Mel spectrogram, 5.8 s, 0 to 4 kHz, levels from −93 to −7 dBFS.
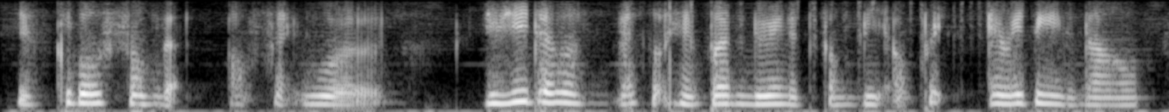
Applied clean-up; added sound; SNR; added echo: neural separator model SepFormer WHAMR!.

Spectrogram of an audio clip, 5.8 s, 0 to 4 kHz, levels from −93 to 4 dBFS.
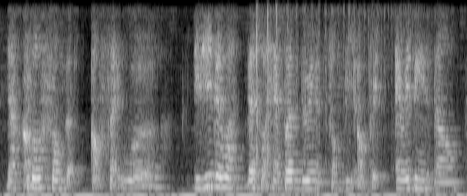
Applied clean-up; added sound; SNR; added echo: neural separator model SepFormer DNS4.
